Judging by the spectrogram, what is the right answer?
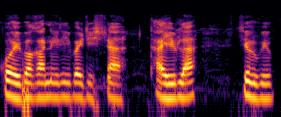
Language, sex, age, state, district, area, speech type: Bodo, male, 60+, Assam, Chirang, urban, spontaneous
